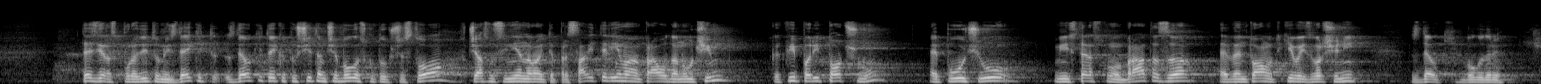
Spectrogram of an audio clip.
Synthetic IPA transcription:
t̪ɛziɾɐspoɾɛd̪it̪ɛlˠnizd̪ɛlˠkit̪ɤjkɐt̪ɔʃit̪əmt͡ʃɛbɤlˠɡəɾskot̪oːpʃt̪ɛst̪vɔft͡ʃasnost̪iniɛnɐɾɔd̪it̪ɛpɾɛt̪st̪avit̪ɛliimɐmɛpɾavod̪ɐnɐut͡ʃim | kɐkvipɐɾit̪ɔt͡ʃno | ɛpolˠut͡ʃilˠo | minist̪ɛɾso̥t̪onɐod̪bɾanət̪əzɐɛvɛnt̪ualˠnot̪ɐ̥kivəizvɤɾʃɛni | zd̪ɛlˠk̟ʰʲi̥blˠɐɡod̪ɐɾʲjə

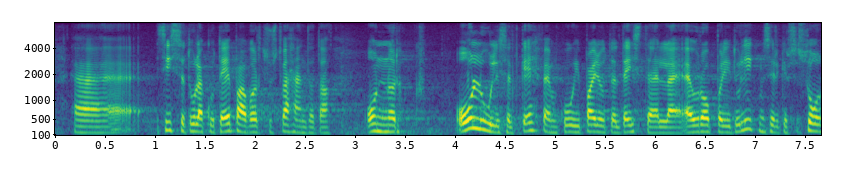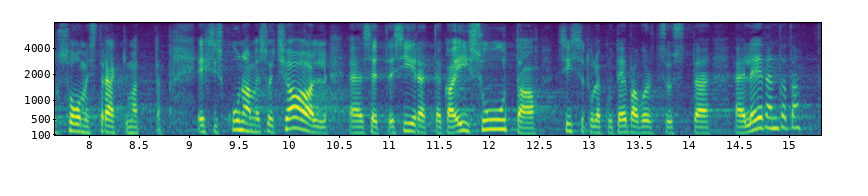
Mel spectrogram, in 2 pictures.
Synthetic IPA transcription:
sisːe̞t̪ule̞kːˑut̪ːˑe̞ebɑvɤrt̪sust̪væɦe̞nd̪̥ɑd̪̥ɑ | o̞nːɤrkː | o̞lulise̞lt̪̚ke̞hve̞mkujpɑlʲjud̪̥e̞lt̪e̞jst̪e̞le̞wɾo̞ːpːˑɑliːd̪̥uliːkme̞sriːɡ̥isoso̞ːme̞st̪ɾæːkːˑimɑt̪ːɑe̞hksiskunɑmeso̞t̪ʲsiɑːlse̞t̪ːesiːɾet̪ːe̞ɡ̥ɑe̞jsuːd̪ɑ | sisːe̞t̪ule̞kːut̪ːeebɑvɤrt̪sust̪ | le̞ːve̞nd̪̥ɑd̪̥ɑ

